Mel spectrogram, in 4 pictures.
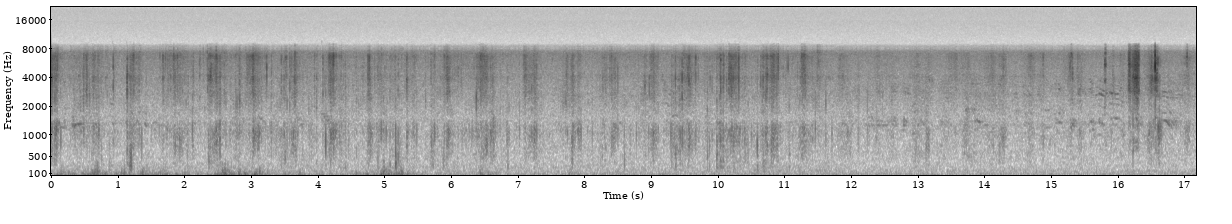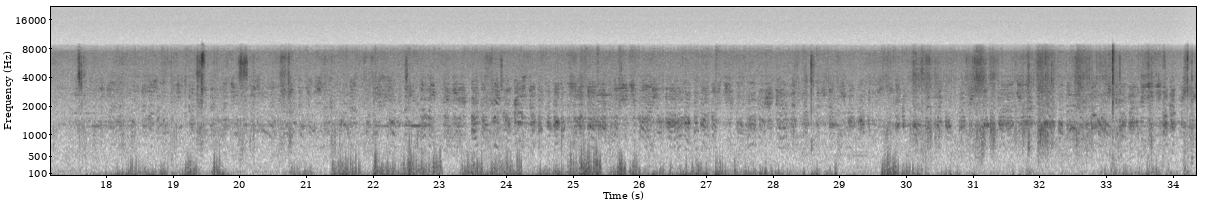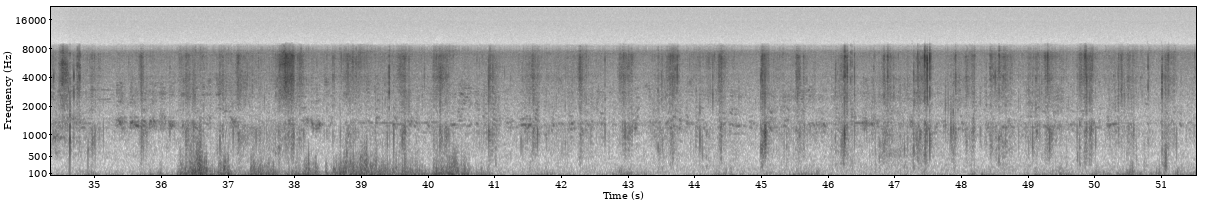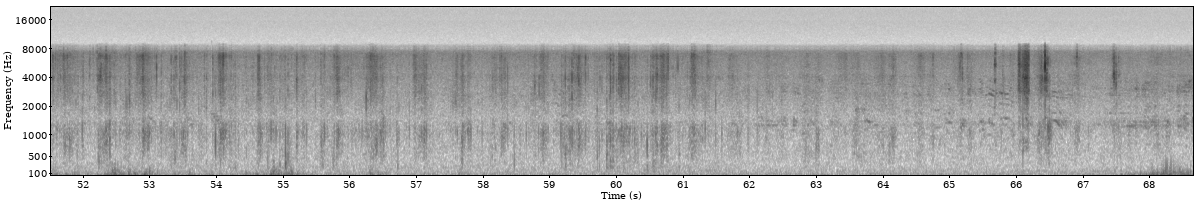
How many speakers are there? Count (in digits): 0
